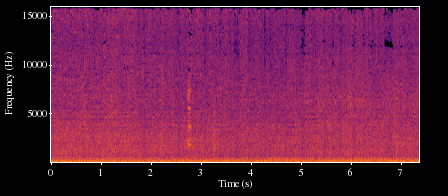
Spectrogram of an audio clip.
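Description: Steady low rumble of road traffic, cars and motorbikes, passing on a bridge.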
